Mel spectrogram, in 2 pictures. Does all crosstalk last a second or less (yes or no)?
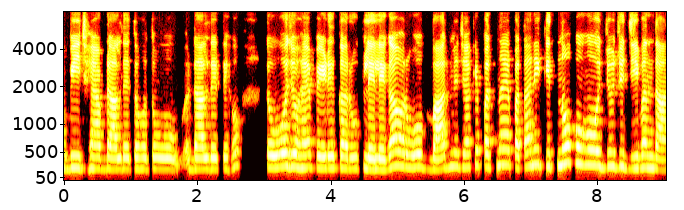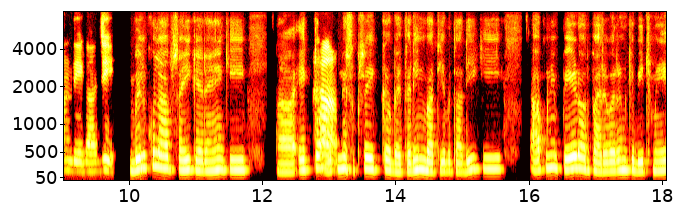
yes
